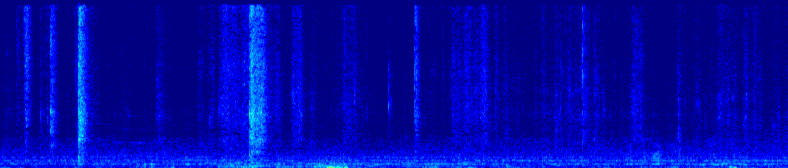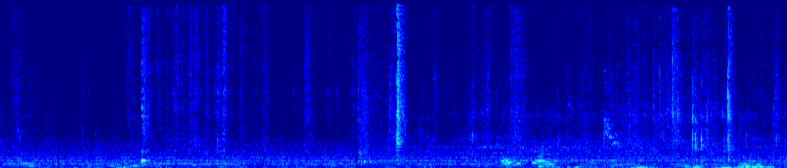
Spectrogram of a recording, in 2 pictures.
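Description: Wrapping paper crinkles and rustles as a gift is unwrapped.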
